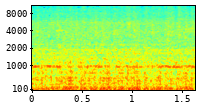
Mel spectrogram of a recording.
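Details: 1973 Ford Ranchero V8 idling with new knockoff carb, while checking ignition timing with a timing light (distributor bolt hard to reach, untouched): steady low idle with slightly uneven lumpy beat; rough idle, timing suspected, not confirmed.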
